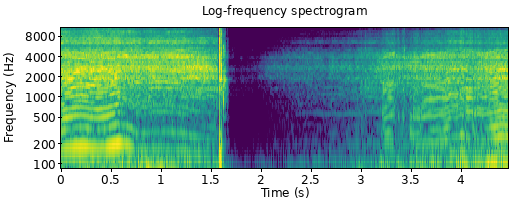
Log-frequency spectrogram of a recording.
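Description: Honda CR125's two-stroke single-cylinder engine revving up and down under load off-road. It cuts off abruptly with a sharp click about a second and a half in, then builds back up over the next second or so.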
